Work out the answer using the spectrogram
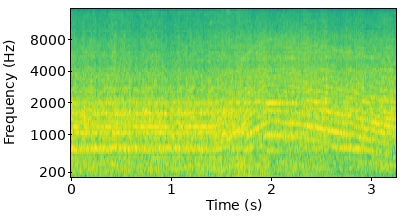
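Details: Mercedes-Benz W201 190E 2.0, engine revved: thin high whine riding over the engine that climbs in pitch with revs, source unclear; owner also asking about slow windscreen wipers; engine whine when revving.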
